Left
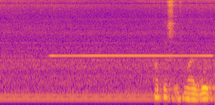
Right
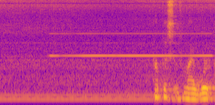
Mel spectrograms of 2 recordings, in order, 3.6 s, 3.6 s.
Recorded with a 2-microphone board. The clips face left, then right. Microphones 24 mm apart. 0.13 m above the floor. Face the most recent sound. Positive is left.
turn(degrees=-20)  # may be behind; listen again after turning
